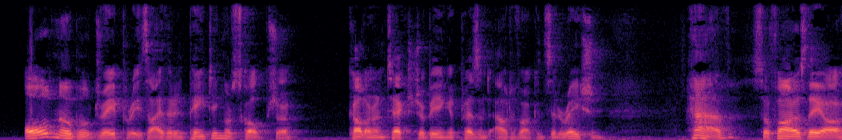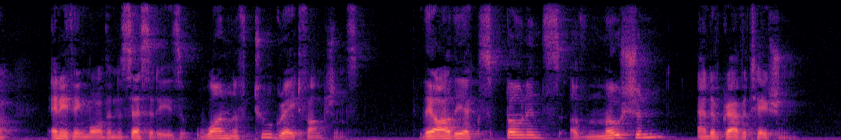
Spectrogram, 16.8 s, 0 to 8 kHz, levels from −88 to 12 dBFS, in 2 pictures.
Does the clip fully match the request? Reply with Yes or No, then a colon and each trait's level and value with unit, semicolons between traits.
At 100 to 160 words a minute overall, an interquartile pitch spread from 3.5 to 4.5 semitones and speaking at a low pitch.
No: average, 150 wpm; average, 5.2 semitones; low, 110 Hz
